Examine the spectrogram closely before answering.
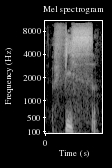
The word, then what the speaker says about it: fils: So it's le, and then even if you've got this L, well, basically you don't pronounce it, and then strangely you pronounce the final S. Le fils.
